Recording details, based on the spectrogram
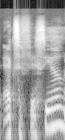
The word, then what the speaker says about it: ex officio: faculty senate president as ex officio.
